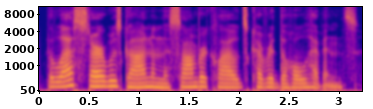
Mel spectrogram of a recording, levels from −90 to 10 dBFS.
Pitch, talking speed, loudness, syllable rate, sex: 175 Hz, 240 wpm, -17 LUFS, 5.9 syllables/s, female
